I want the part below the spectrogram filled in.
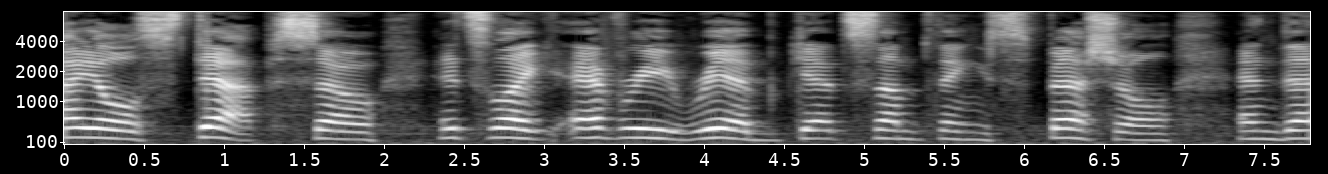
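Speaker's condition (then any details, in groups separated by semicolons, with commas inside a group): Primary lateral sclerosis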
